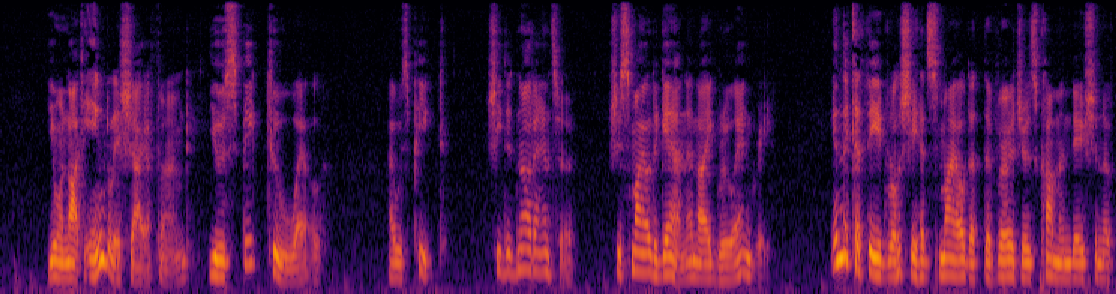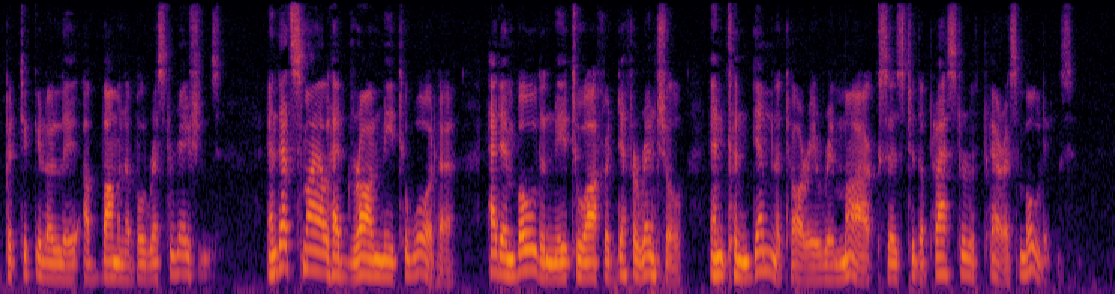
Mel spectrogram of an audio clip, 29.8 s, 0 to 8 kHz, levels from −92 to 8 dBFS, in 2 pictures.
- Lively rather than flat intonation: No, average, 4.2 semitones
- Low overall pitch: Yes, low, 120 Hz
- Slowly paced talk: Yes, slow, 125 wpm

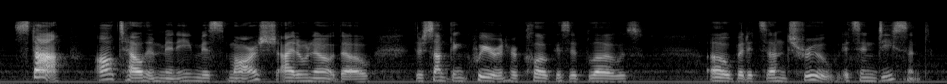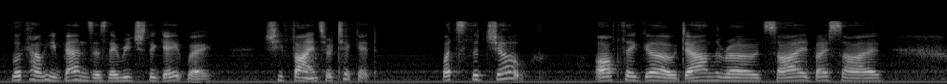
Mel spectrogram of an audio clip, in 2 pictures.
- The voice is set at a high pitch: No, medium, 155 Hz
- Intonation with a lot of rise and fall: No, average, 3.4 semitones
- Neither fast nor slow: Yes, average, 160 wpm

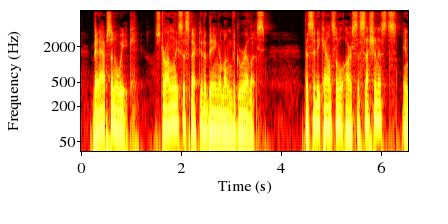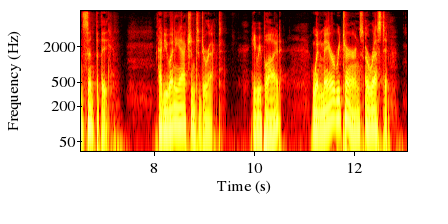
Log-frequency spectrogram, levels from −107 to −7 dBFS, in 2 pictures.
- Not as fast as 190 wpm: Yes, average, 140 wpm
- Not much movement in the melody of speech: No, average, 4.1 semitones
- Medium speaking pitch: No, very low, 85 Hz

